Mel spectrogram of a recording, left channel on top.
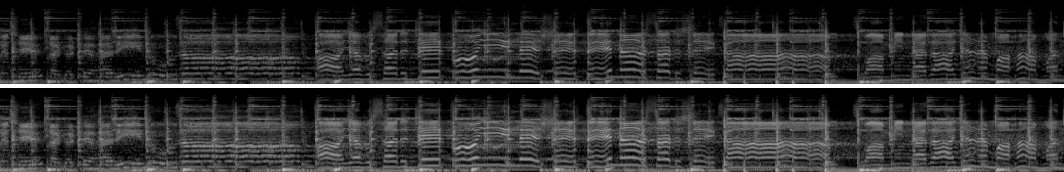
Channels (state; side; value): quieter; left; 7.0 dB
